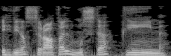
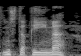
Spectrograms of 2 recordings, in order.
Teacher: There's a fatha there, but we don't pronounce that fatha when we stop. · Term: sukoon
